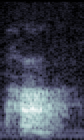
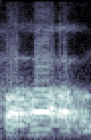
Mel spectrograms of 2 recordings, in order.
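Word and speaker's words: פה: But it's not pronounced paha because the pa and the Mm-hmm. ha are together, so it's just pa.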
